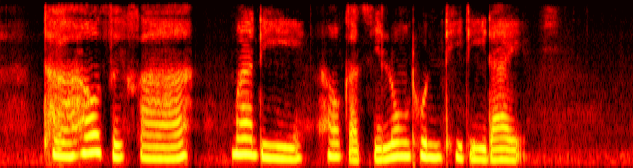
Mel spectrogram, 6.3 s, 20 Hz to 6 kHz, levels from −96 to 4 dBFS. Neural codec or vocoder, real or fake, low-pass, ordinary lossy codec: codec, 16 kHz, 8 kbps, FreqCodec, smaller model; fake; 5.4 kHz; none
